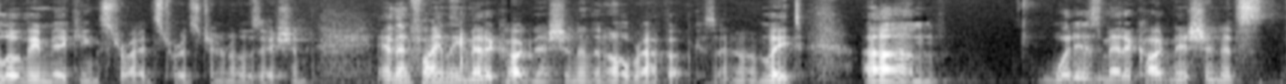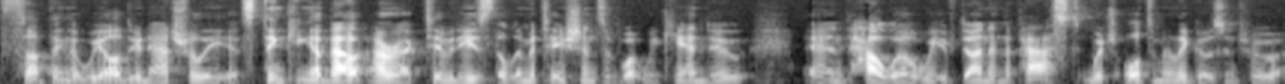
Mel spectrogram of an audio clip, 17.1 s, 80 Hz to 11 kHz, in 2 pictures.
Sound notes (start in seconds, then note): 5.4 inhales; 6.1 lips smack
